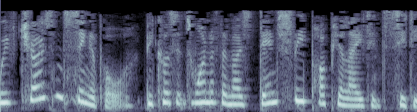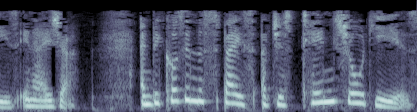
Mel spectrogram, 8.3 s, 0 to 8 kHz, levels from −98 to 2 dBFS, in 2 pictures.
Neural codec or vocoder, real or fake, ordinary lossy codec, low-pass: none; real; MP3, 24 kbps; 7.2 kHz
